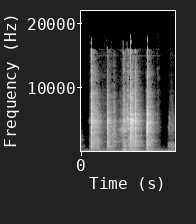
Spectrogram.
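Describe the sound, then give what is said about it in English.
A foil cutter slices the foil on a wine bottle with four quick, sharp, scratchy rasps in an uneven rhythm, then a fainter fifth one. “So, this is my foil cutter. I'm going to cut the foil.”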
